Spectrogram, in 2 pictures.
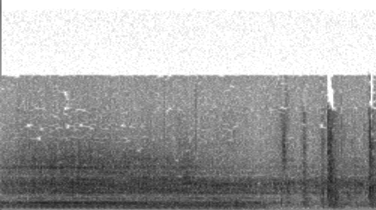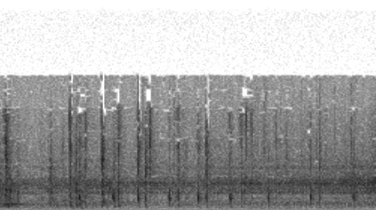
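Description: A car engine hums and shifts pitch as it drives out to an arena for a couple of seconds, then fades into a run of sharp clicks and clattering knocks, with no one speaking.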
